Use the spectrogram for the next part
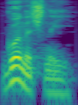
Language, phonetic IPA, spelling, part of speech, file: Russian, [ˈɡonət͡ɕnɨj], гоночный, adjective, Ru-гоночный.ogg
- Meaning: race (competition), racing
